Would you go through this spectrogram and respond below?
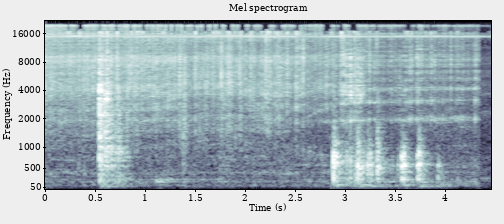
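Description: Pitha batter hitting a hot, oiled iron mould, with a sudden quiet sizzle, then a later burst of frying crackle and a few soft clinks, close by.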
